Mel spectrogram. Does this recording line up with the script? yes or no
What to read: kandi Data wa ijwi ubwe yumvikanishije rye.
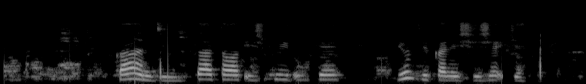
yes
